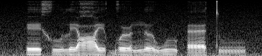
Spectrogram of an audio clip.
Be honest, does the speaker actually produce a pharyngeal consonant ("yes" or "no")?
yes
